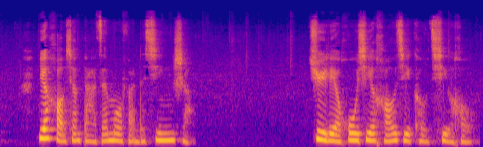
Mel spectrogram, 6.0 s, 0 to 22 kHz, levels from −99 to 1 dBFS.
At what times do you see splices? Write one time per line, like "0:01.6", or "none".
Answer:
none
